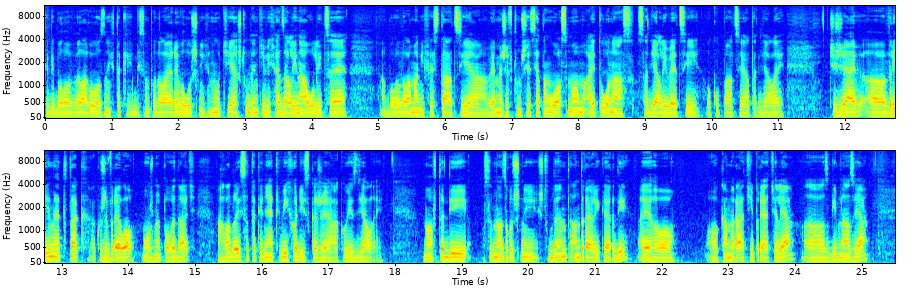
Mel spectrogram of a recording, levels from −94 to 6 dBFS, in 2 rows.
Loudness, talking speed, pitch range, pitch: -27 LUFS, 165 wpm, 95-105 Hz, 100 Hz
